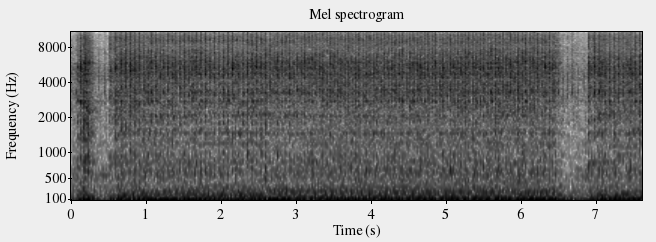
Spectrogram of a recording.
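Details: Vintage Scoopmobile LD5P articulated loader, thought late 1940s–early 1950s, after 15+ years sitting, choke used, coolant unknown: short stumble on catching, then steady even low rumble; running properly.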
